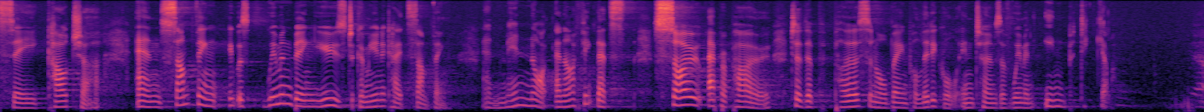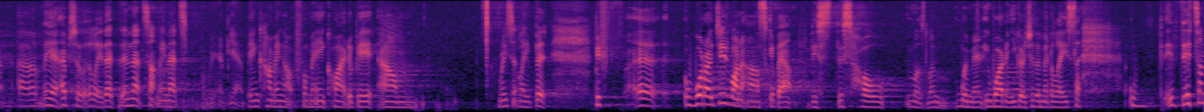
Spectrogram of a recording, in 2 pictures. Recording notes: recorded at the 2017 Newcastle Writers Festival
